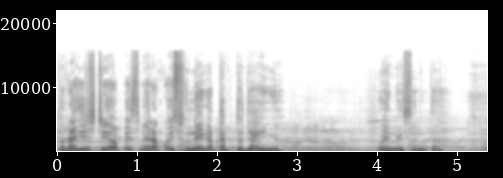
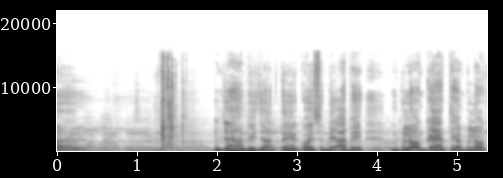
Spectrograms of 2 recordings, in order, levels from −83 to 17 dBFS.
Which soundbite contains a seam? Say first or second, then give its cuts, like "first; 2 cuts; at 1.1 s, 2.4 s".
second; 1 cut; at 1.5 s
